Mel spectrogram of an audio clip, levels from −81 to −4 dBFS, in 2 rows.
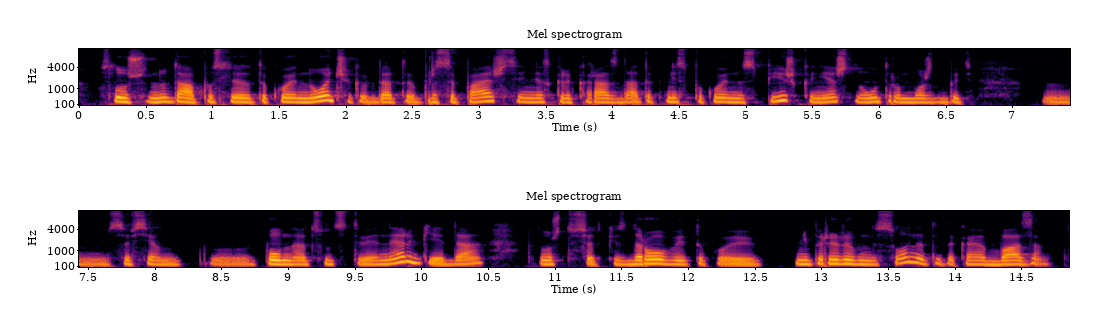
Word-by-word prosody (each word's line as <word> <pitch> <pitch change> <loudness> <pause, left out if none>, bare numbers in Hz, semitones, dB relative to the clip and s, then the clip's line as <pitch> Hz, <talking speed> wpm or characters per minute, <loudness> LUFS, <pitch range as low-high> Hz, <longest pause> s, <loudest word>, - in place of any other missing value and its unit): Слушай, 195 -1 +2
ну 195 - +4
да, 195 -1 +4
после 185 +1 0
такой 190 +2 +1
ночи, 215 +5 +4
когда 180 0 0
ты - - -3
просыпаешься 195 +5 -1
несколько 180 -1 -2
раз, 180 -2 +1
да, 180 +1 0
так 220 - -7
неспокойно 190 -1 -1
спишь, 215 +9 -2
конечно, 190 -1 -2
утром 190 -1 0
может 175 0 -1
быть, 175 -1 -4 0.5
м, 85 -1 -5
совсем, 85 0 -3 0.2
п - - -5
полное 175 -2 +5
отсутствие 170 0 -3
энергии, 230 +6 +2
да 185 +6 -1 0.3
потому 180 0 -1
что 175 - -17
всё-таки 185 - -4
здоровый 185 0 +4
такой 85 - -2 0.2
непрерывный 185 -1 +3
сон- 235 +9 0
это 210 0 -2
такая 175 -2 -2
база 175 +2 +1
180 Hz, 145 wpm, -23 LUFS, 175-195 Hz, 0.5 s, полное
